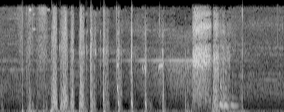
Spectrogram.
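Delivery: unhinged laughing to oneself; insane laugh. Acted. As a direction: laugh to yourself as your sanity goes. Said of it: "start laughing to yourself a little bit".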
